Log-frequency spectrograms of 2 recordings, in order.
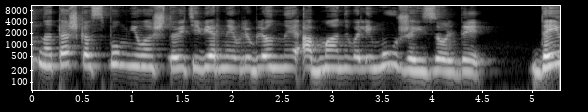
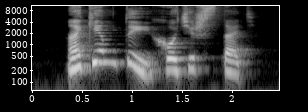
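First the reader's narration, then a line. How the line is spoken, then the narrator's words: Plain. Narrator (Russian): спросил он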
